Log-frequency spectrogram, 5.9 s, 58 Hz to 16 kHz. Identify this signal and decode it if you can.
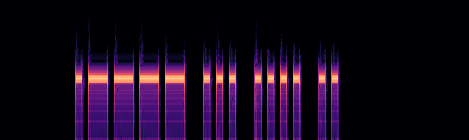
Morse code, heard as a keyed tone, about 15 wpm, 700 Hz. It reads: 1SHI
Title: Four Challenging Letter-Number Combinations 15wpm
